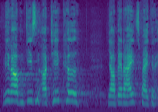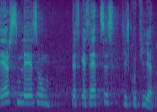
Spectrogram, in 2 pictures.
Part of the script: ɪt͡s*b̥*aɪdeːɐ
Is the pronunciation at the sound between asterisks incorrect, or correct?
correct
